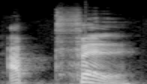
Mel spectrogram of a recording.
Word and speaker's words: Apfel: 그러다 보니까 앞하고 붙었다가 또 다시 앞니가 아랫입술에 닿으면서 F까지 해야 돼. 그래서 앞펠입니다. 앞펠. 발음이 굉장히 복잡해지죠. 앞펠.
